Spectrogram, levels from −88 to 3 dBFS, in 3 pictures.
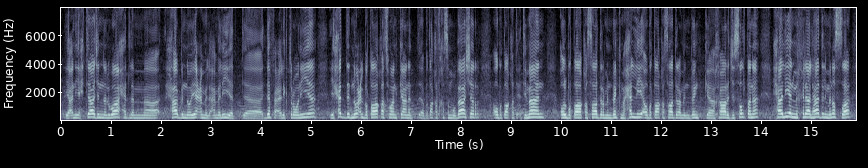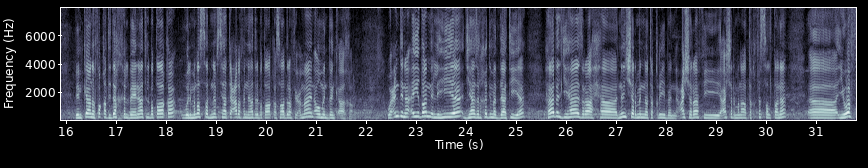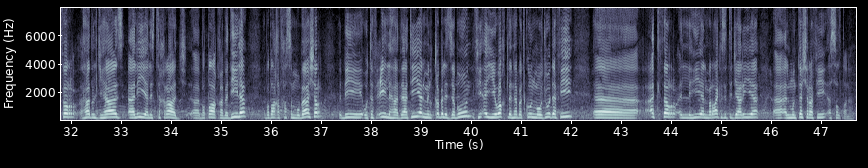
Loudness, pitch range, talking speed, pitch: -17 LUFS, 200-235 Hz, 135 wpm, 215 Hz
